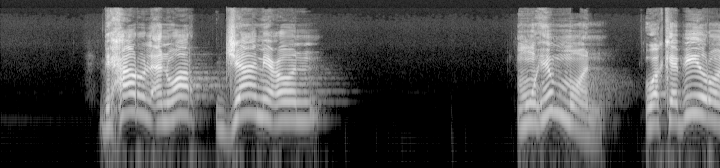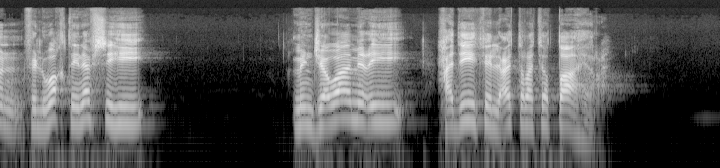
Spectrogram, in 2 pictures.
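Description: An elderly man speaks with animation into a microphone, pausing between phrases.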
